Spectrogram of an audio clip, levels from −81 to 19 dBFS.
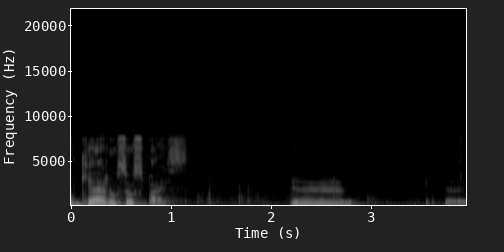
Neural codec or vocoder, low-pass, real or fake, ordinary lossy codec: codec, 16 kHz, 8 kbps, FunCodec, trained on LibriTTS, 25 frames a second; none; fake; none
